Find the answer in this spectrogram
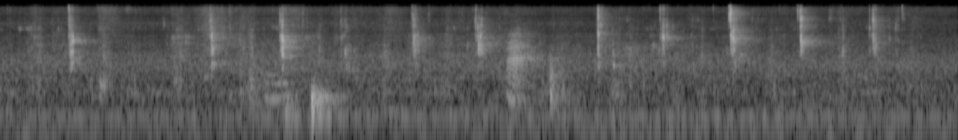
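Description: Close-up chewing of juicy fresh pineapple: a run of short, crisp, wet bites and crunches, about one to two a second.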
